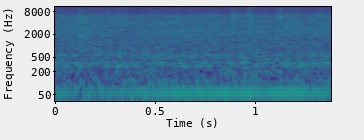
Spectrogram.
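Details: Kolin 2.5 hp aircon outdoor unit after replacing only the relay, because the fan motor was not running: short stretch of steady, even low hum with no rattles or surges; compressor and fan now running normally.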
